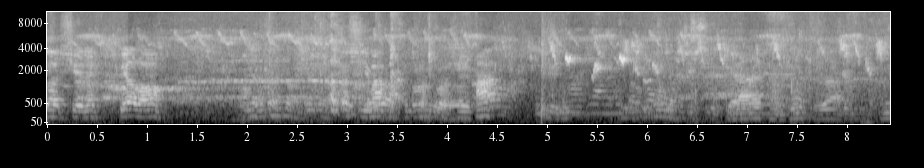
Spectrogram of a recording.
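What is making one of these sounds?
Several men talk nearby with animation.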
